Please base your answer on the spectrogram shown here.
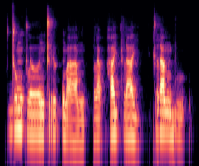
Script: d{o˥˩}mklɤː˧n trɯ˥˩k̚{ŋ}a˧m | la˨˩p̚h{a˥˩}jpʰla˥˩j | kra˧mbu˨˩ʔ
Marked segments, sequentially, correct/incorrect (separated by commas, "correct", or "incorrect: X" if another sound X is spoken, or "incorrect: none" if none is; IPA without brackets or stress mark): correct, incorrect: m, correct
